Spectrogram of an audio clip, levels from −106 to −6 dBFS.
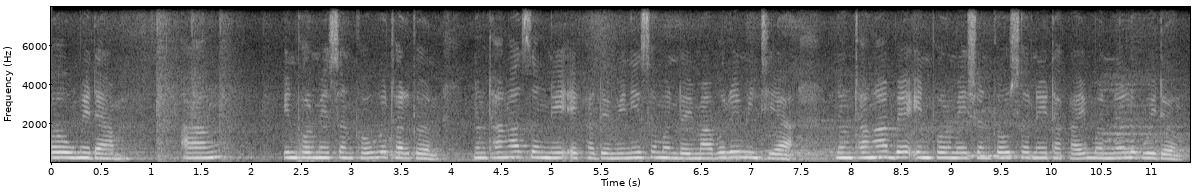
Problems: constant background noise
